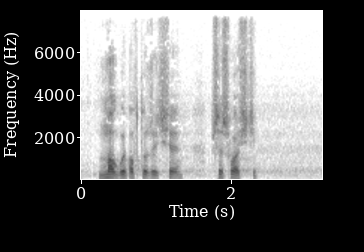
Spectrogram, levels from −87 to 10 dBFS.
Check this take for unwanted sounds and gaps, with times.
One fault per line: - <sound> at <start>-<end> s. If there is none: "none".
none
